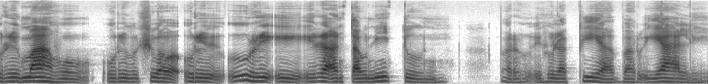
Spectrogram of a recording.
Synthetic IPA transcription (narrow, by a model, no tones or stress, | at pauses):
uɾimaɦuuɾisuaʔuɾiuɾiʔiːɾaant̪aunit̪un | b̥aɾuḭɦulapiabaɾuiali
